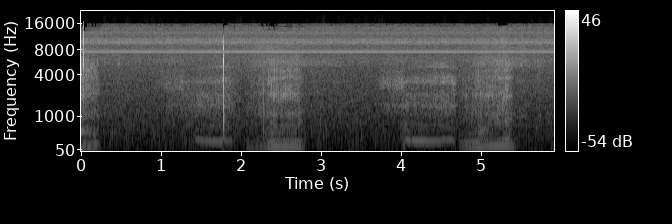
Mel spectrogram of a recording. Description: The dogs I was dogsitting, taking over the bed, and snoring quite loudly.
